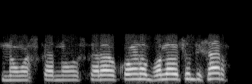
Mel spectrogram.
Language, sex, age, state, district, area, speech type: Odia, male, 45-60, Odisha, Nabarangpur, rural, conversation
